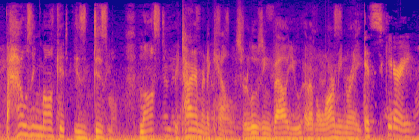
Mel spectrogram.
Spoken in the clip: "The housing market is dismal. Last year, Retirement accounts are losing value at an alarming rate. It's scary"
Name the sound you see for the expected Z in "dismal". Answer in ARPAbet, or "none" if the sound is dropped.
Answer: Z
